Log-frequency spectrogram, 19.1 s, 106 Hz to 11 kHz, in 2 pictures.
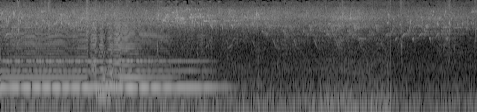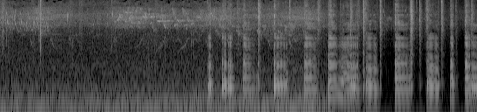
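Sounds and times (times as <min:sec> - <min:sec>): saxophone note: 0:00.0 - 0:04.7, 0:13.7 - 0:19.0
steady low rumble: 0:00.0 - 0:16.4
faint bird chirps: 0:00.0 - 0:19.0.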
